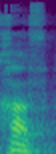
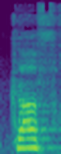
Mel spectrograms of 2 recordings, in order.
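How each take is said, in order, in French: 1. Il commence par un son kh râpeux. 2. Il commence par un son k dur. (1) "le chaf sans point" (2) "va se prononcer kaf avec un point"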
